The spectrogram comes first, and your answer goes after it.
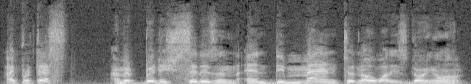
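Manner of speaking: high-pitched indignant outburst; shouted protest. A narrator's reading. Handcuffed British citizen protesting to soldiers, indignant shout. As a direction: protest loudly, voice pitched right up. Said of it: "I shouted in English".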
